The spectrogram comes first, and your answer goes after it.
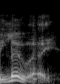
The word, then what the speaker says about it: Louis: so like that cuz it's not even Louis spelt with a W now it's clearly Louie yeah yeah well Louis Farrakhan we say the S cuz we're not near the French okay well I tell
